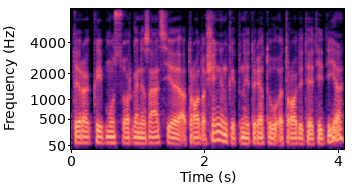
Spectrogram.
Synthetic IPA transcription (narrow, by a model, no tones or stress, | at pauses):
t̪ɐɪɾɐkɐɪpmuːsuoːrɡɐnʲɪzɑːt̪sʲɪjɛɐ̰t̪ɾoːd̪oːʃʲɛnʲd̪ʲiɛnkɐɪpjɪnɐɪt̪ʊɾʲeːt̪uɐ̰t̪ɾoːd̪ʲiːt̪ʲɪɐt̪ʲɛɪt̪ʲɪjɛ̰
